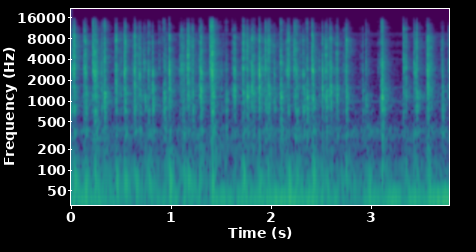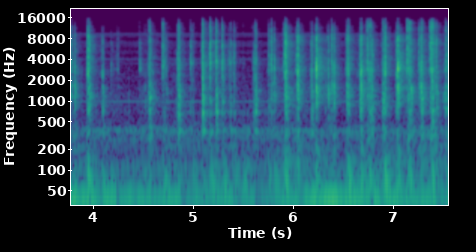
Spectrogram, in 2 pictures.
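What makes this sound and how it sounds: Fingertips of both hands type rapidly on a full-size Corsair K68 backlit plastic mechanical keyboard with Cherry MX Red switches. The result is a dense, steady stream of short key taps: quick bright clicks over a deep, thumpy low end, with brief pauses between bursts.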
